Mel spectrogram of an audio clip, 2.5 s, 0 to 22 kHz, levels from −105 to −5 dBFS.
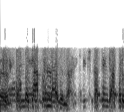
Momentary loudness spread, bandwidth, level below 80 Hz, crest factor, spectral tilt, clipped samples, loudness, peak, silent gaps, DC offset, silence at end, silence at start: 11 LU; 4 kHz; -50 dBFS; 12 dB; -4 dB/octave; under 0.1%; -15 LUFS; -2 dBFS; none; under 0.1%; 0 s; 0 s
